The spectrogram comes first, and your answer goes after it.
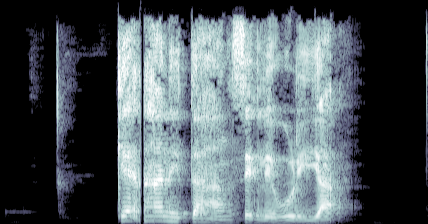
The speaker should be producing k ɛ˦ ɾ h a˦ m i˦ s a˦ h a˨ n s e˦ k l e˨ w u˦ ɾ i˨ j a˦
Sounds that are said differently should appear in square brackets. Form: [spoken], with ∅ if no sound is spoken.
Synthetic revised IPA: k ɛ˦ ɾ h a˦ [n] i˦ [t] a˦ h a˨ [ŋ] s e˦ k l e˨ w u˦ ɾ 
